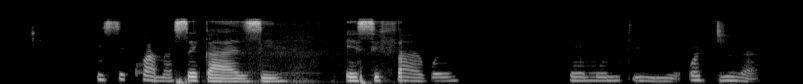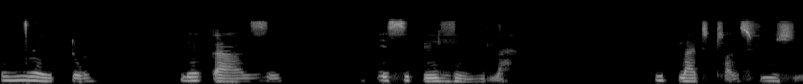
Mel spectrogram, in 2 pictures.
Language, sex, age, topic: North Ndebele, female, 25-35, health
